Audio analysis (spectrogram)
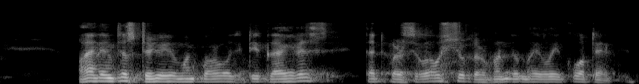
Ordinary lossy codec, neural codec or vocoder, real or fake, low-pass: AAC, 32 kbps; codec, 16 kHz, 1 kbps, FreqCodec, larger model; fake; 7.2 kHz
